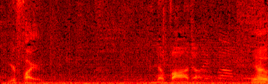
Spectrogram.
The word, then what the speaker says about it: Nevada: if you ever say Nevada you're fired Nevada you know some people say Nevada it's nevada nevada what was the joke ahead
